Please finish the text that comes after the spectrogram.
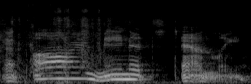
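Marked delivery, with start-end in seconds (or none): none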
